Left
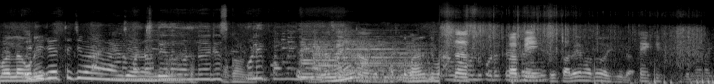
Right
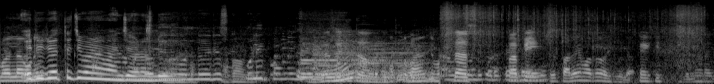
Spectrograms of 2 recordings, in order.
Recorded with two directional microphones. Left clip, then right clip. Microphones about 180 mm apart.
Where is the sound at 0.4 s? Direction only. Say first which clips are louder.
Right 3 dB; 50° right (ahead or behind).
